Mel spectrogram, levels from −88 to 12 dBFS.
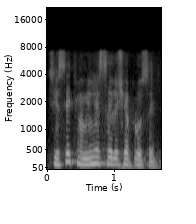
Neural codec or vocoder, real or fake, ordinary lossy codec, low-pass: codec, 16 kHz, 2 kbps, FreqCodec, smaller model; fake; none; 7.2 kHz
